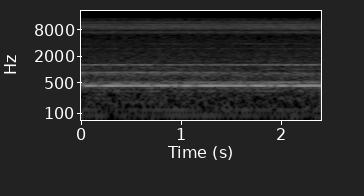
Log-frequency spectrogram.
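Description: Steady meditation drone: one held pitch with fainter higher overtones, unbroken and unchanging.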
